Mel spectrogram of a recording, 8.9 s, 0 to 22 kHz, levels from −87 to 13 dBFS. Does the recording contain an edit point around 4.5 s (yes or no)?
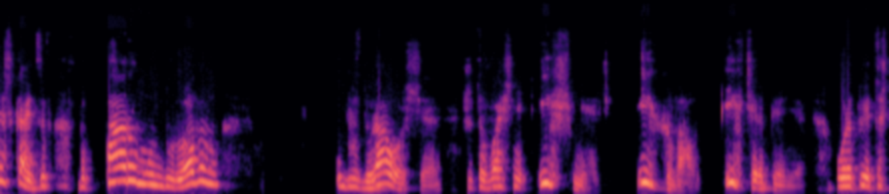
no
